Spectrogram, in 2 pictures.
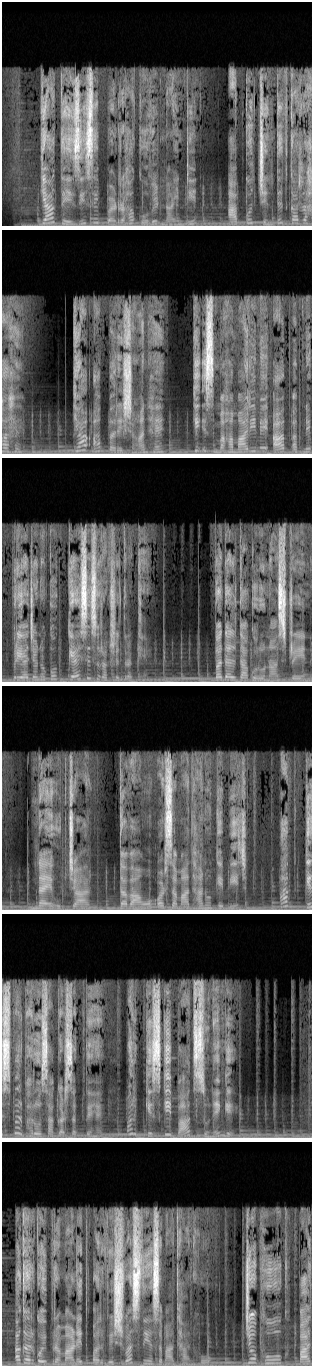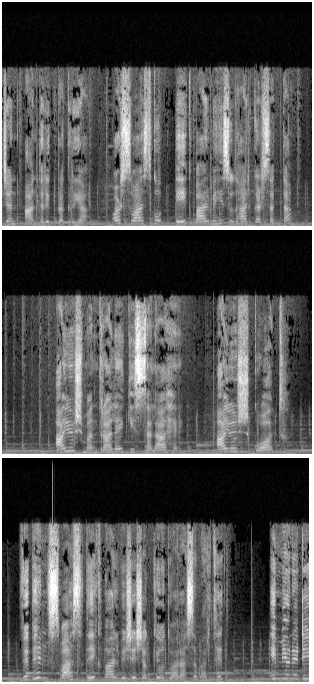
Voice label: hindi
